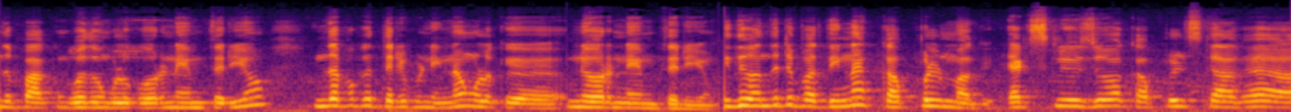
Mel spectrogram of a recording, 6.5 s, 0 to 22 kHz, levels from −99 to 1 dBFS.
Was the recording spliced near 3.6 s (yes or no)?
yes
